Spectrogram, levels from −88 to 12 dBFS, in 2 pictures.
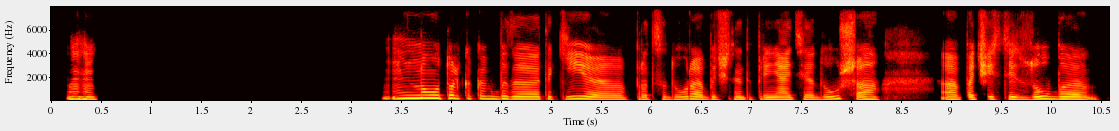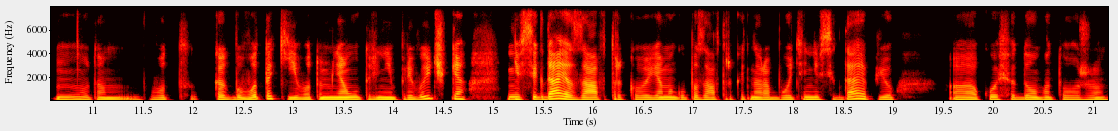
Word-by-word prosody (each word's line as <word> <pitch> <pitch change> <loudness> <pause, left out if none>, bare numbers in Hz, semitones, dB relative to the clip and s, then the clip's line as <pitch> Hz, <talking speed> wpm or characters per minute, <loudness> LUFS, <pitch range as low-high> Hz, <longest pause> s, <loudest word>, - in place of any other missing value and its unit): Мгм. 200 -2 +2 2.9
М, 250 0 +5
ну, 260 0 +7
только 240 -1 -1
как 215 -1 -3
бы, 215 +2 +1
дэ 200 -1 +2
такие, 190 -4 0
э, - - -10
процедуры, 185 +2 -3
обычно 175 -1 -3
это 160 - -6
принятие 170 -1 -1
душа, 190 0 +1 0.6
а, 185 -1 +1
почистить 185 0 0
зубы, 195 +1 +2
ну, 175 -1 -3
там 155 +5 -4
вот 155 -2 -7 0.4
как 170 -4 0
бы, 160 +1 -2
вот 160 +6 -1
такие 215 -9 -1
вот 145 -1 -4
у - - +3
меня 155 +1 +4
утренние 155 -2 0
привычки. 200 - +1 0.4
Не 185 0 +3
всегда 185 +7 +7
я 200 -6 +7
завтракаю, 165 +1 -1
я 160 +1 0
могу 160 -1 -1
позавтракать 155 -3 -5
на 160 -1 0
работе, 155 +1 -3
не 165 0 +1
всегда 160 - +1
я 215 - +4
пью, 165 -1 -6 0.5
а, 160 -2 -1
кофе 175 +1 -4
дома 160 0 -2
тоже. 155 +1 -5
170 Hz, 130 wpm, -21 LUFS, 160-195 Hz, 2.9 s, ну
